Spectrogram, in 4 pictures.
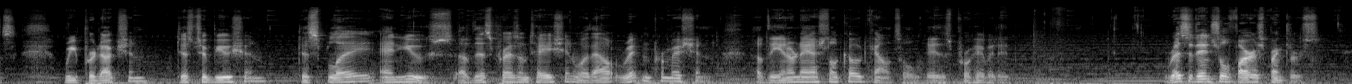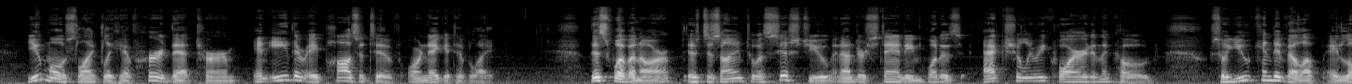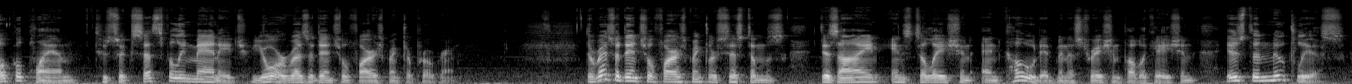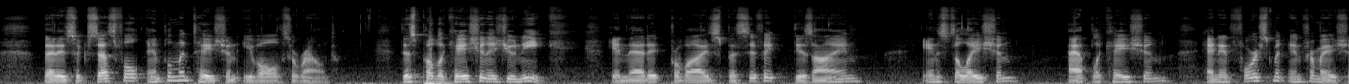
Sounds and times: Speech: 0.0s - 10.2s, 11.6s - 18.5s, 19.4s - 31.6s, 32.9s - 44.0s, 44.6s - 49.2s, 49.8s - 54.0s.

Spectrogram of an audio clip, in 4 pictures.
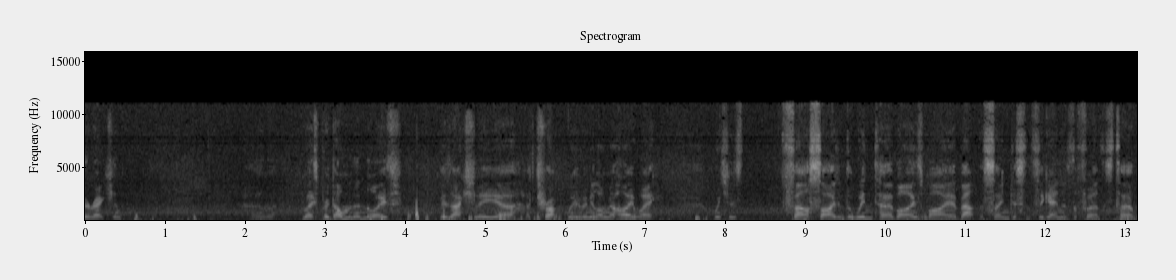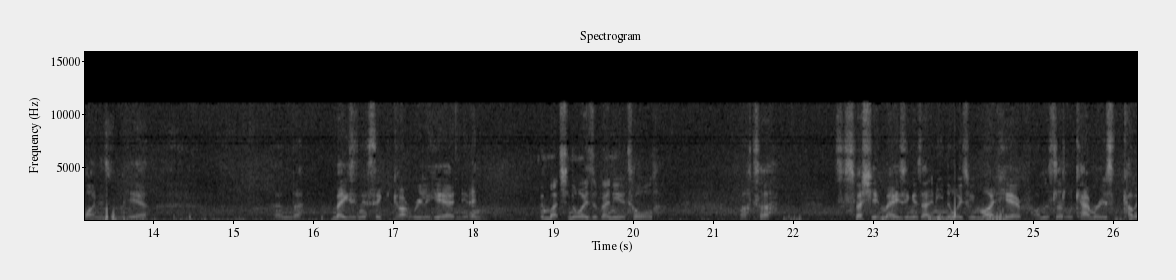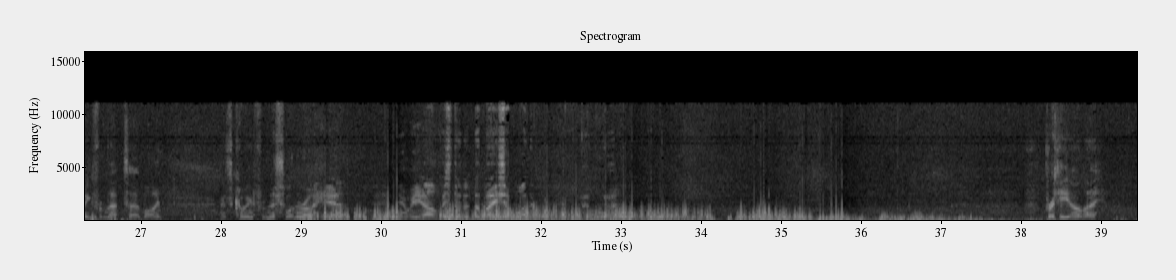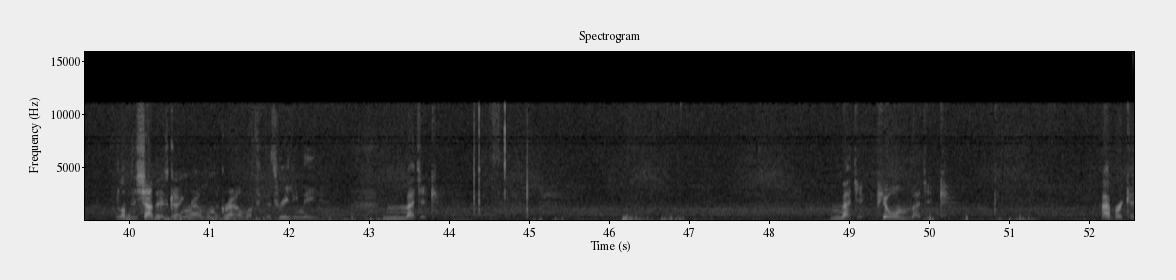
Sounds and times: Wind noise (microphone): 0.0s - 8.1s, 8.7s - 18.3s, 18.9s - 43.6s, 44.3s - 47.2s, 49.7s - 51.5s.

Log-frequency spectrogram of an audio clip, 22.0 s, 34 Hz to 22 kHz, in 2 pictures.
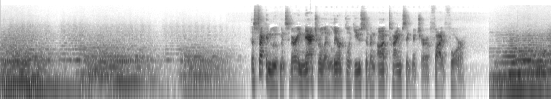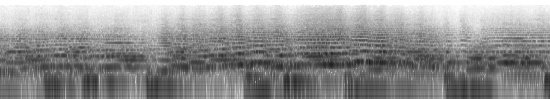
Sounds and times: Cello: 0.0s - 4.8s, 9.8s - 22.0s
Classical music: 0.0s - 5.0s, 9.8s - 22.0s
Orchestra: 0.0s - 5.0s, 9.8s - 22.0s.

